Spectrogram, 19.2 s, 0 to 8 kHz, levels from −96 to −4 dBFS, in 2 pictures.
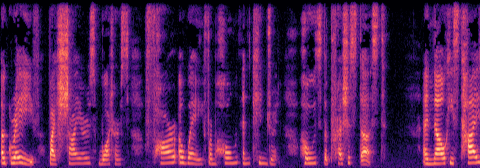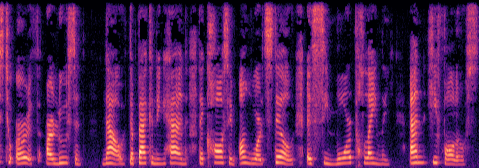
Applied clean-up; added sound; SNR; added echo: none; none; none; none.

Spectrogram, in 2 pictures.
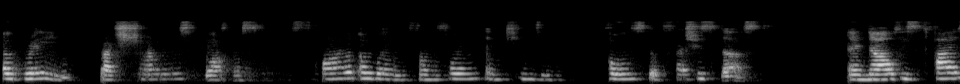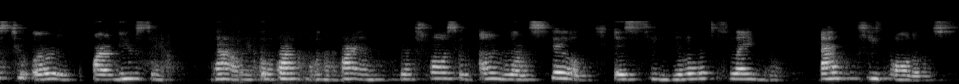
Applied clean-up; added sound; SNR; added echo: neural mask model DeepFilterNet 3.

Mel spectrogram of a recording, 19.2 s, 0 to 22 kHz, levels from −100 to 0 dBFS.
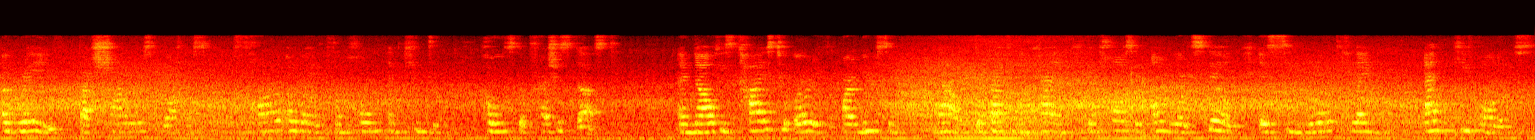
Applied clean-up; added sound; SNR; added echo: none; Traffic noise, roadway noise; 4 dB; reverberation time 0.6 s.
